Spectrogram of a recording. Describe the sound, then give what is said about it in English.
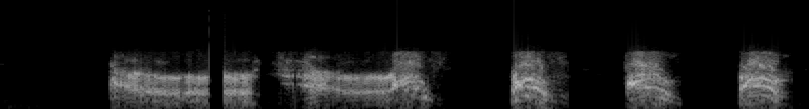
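A person imitates a dog, starting with a drawn-out growling bark and then giving three short, punchy woofs in a steady rhythm, loud. “How are people so good at barking?”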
